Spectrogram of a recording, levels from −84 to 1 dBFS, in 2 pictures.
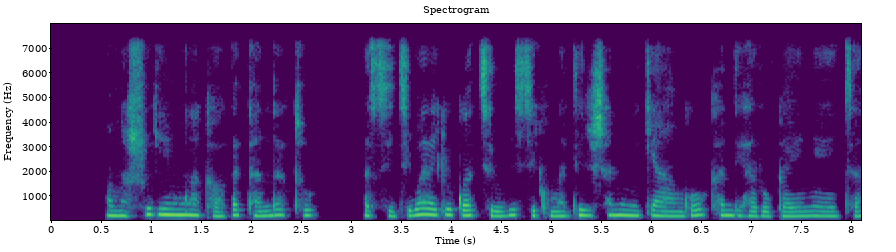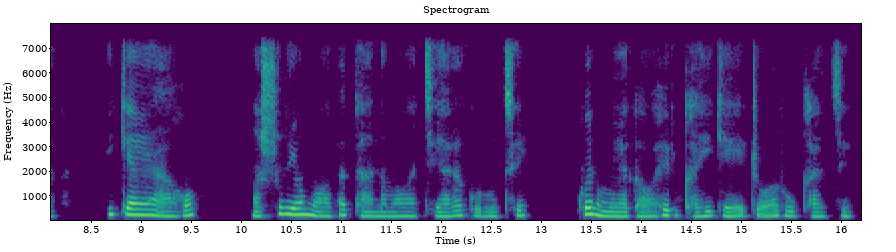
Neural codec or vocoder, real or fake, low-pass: codec, 44.1 kHz, 7.8 kbps, Pupu-Codec; fake; 7.2 kHz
